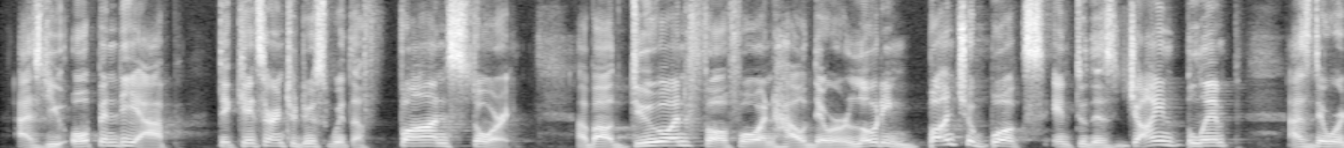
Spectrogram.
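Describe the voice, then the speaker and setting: A man from Guatemala, giving an upbeat conference keynote and slowing down to stress key points. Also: mid-range voice, no room sound, studio quality. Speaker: presenter of a product.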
